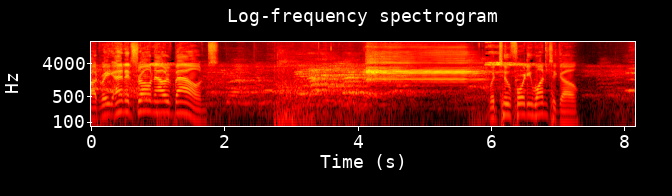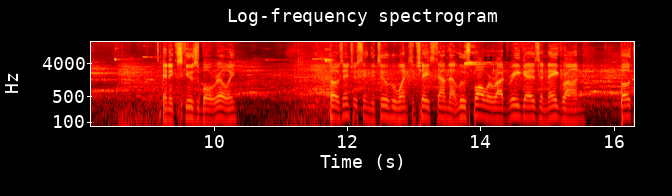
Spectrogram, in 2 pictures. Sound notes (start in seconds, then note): 2.2 people shouting in the crowd; 4.1 buzzer ringing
